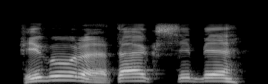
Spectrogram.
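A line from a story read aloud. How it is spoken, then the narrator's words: Sighing. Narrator (Russian): вздохнул он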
